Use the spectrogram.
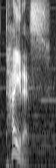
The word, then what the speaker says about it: Titus: It is an ital it is a Latin name from the Roman Empire and it's always been pronounced Titus. Just like the development company Titus.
